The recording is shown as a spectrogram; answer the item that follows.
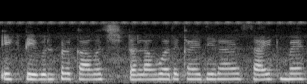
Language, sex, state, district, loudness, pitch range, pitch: Hindi, female, Chhattisgarh, Raigarh, -14 LUFS, 235-245 Hz, 240 Hz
